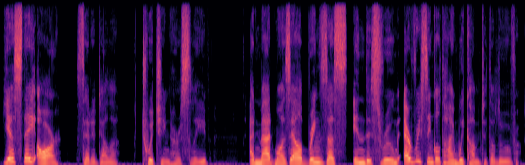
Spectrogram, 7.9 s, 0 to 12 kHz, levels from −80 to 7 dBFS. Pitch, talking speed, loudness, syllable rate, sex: 200 Hz, 175 wpm, -18 LUFS, 5.5 syllables/s, female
